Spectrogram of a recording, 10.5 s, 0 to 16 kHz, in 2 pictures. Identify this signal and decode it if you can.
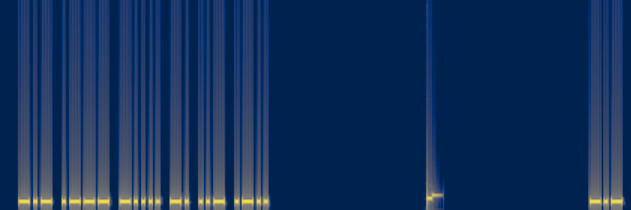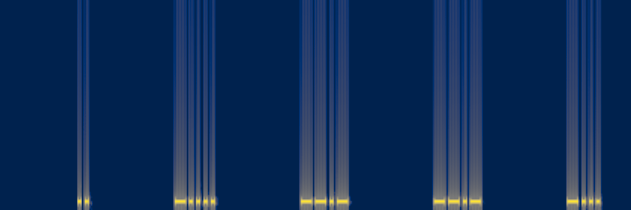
Morse code, heard as a keyed tone, about 40 wpm, spaced as for 17 wpm, 700 Hz. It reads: KJ6NUL KI6QQB
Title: USA Call Signs - 6 Characters - 8x Character Spacing - 40wpm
